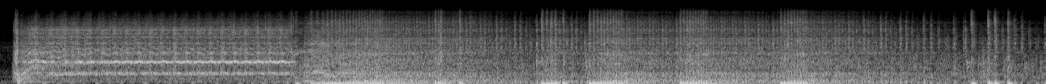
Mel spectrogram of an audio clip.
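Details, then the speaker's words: Co-op E3 tractor (about 1947) after years of sitting, started with starting fluid: cranks then runs lumpy and wavering, chuffing, no steady idle; poor carburetor, needs carburetor work. "that's something you got a runner we got a runner okay I just need some carburetor work"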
